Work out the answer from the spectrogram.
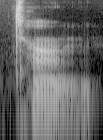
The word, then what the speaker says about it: tongue: have this word tongue the UE e at the end is silent so we pronounce it like young tongue you have only the nasal sound there's no G it's just a sound tongue this is my tongue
